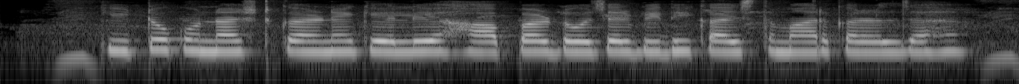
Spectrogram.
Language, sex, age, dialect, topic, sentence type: Magahi, female, 18-24, Central/Standard, agriculture, statement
